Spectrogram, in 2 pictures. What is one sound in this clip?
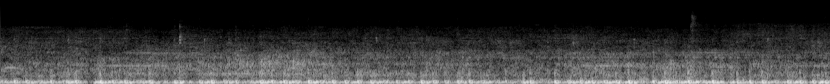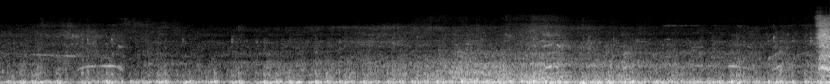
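A large fire roars and crackles nearby.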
